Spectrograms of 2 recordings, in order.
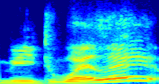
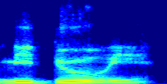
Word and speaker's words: Mi Duole: It Mi Duole or is it Mi Duole? A. Now, the reason why it's okay to say either or is because the Italian proper way to say this is duele.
